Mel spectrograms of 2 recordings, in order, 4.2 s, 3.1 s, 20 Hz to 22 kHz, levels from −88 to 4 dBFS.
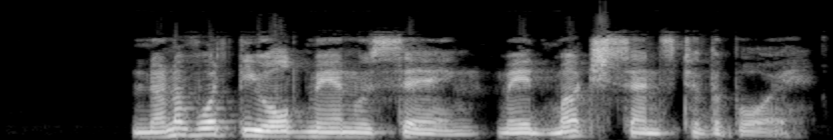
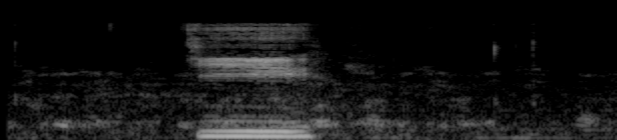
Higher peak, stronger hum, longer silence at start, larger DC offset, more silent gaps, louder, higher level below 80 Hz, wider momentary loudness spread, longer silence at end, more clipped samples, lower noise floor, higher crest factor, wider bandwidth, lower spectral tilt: first, 0 dBFS vs -16 dBFS; neither; first, 0.65 s vs 0.3 s; neither; neither; first, -14 LUFS vs -29 LUFS; first, -56 dBFS vs -66 dBFS; second, 10 LU vs 27 LU; second, 0.15 s vs 1.45 s; neither; first, -84 dBFS vs -61 dBFS; about the same, 14 dB vs 18 dB; about the same, 12.5 kHz vs 11.5 kHz; second, -3.5 dB/octave vs -5 dB/octave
